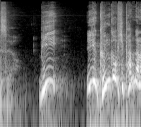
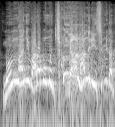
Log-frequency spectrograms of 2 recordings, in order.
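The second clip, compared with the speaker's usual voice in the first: bold, higher-pitched retort, playing on 멍청; cheeky comeback; 6 semitones higher than usual. New hire firing back cheekily at the chairman in the interview. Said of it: "그래서 내가 그랬어요".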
